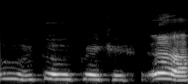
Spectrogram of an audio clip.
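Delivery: speech spoken mid-yawn. The speaker catches themself yawning partway through their talk, yawning while speaking. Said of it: "why am I yawning?".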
